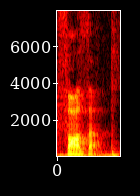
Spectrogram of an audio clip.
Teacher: notice that the final R sound is not pronounced in British English father ends in a simple schwa vowel like father and in car the vowel sound is lengthened in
